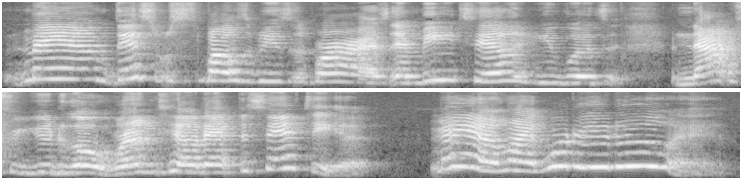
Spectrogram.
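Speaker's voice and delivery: high-pitched, exasperated telling-off; upset scolding. Retold or imitated. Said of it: "she was upset".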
